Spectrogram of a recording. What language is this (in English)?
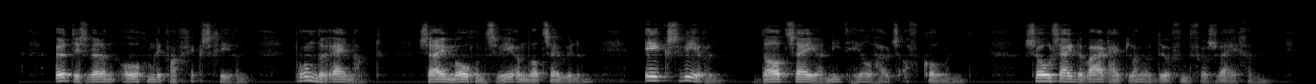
Dutch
